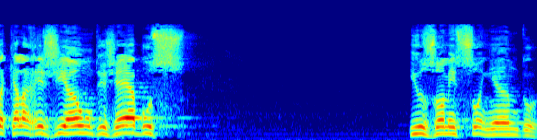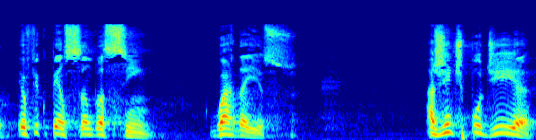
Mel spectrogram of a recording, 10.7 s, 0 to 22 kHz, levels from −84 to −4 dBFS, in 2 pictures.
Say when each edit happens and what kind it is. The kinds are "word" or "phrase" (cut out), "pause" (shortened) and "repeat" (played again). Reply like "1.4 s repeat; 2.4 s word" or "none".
none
